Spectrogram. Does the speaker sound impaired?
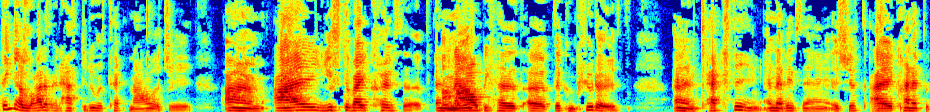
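Yes: deafness; speaks well, learned speech through childhood lessons with visual computer speech feedback.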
